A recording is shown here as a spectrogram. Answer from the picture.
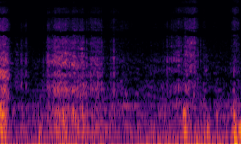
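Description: Vinyl coil car floor mat being pulled up and dragged over the carpet beneath it: a knock, then about a second of scraping.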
